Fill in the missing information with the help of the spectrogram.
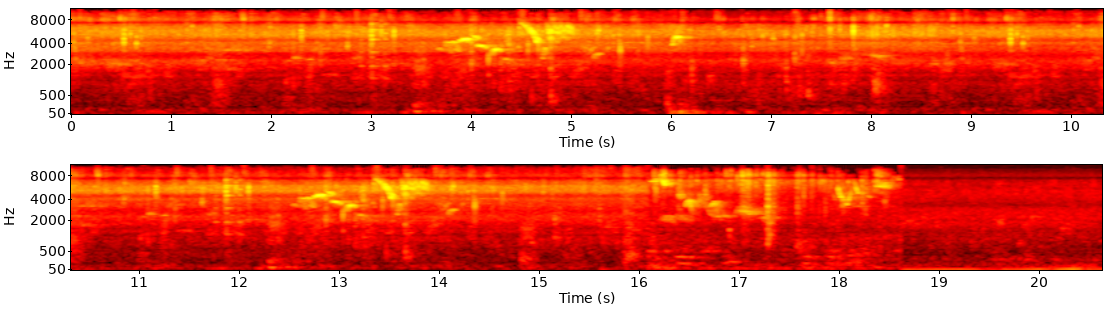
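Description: Breaded vegetable-and-meat balls deep-frying in a pot of oil: a steady sizzling hiss, with birds chirping a few times over it and a single low thump about six seconds in. Near the end the sizzling cuts off, leaving a low hum.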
